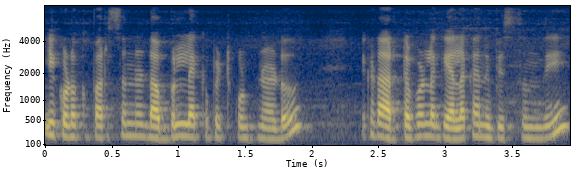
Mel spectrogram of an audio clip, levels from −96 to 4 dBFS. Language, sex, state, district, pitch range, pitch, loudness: Telugu, female, Andhra Pradesh, Sri Satya Sai, 190-215 Hz, 200 Hz, -21 LUFS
